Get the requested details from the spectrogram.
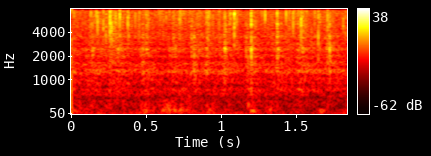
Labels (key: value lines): label: anthrophony, boat engine
recorder: SoundTrap 500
